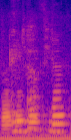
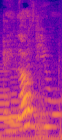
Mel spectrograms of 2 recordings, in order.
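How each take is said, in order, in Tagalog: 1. Sinabi ito sa dismayadong tono. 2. Sinabi ito sa sarkastikong tono. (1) "Disappointed muna" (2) "Next is sarcastic"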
